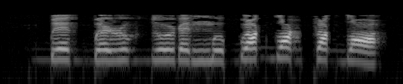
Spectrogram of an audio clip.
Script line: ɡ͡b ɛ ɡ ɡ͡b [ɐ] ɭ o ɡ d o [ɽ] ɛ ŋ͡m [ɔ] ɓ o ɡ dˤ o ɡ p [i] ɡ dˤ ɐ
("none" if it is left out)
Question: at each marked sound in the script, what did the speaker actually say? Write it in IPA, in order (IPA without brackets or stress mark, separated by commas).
ɐ, ɽ, o, i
